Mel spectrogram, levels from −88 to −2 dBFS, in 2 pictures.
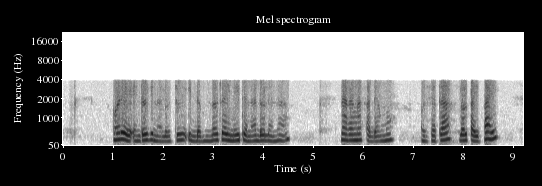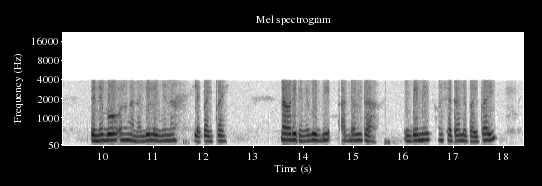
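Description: Throughout, G.726 ADPCM coding at what sounds like 16 kbit/s adds a harsh, rasping hiss that tracks the speech level. Nothing passes above 3.9 kHz, but that level-following hiss is what sets it apart from plain telephone band-limiting.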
